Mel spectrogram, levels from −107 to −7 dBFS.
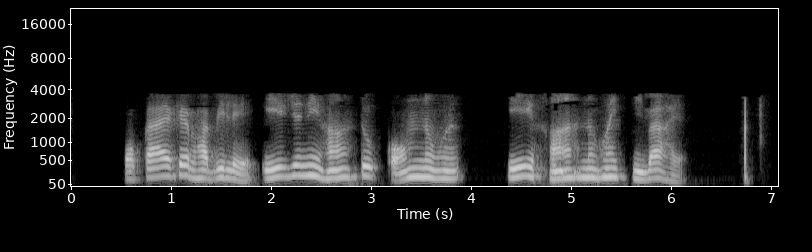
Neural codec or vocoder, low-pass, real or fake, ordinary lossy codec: codec, 16 kHz in and 24 kHz out, 0.9 kbps, LongCat-Audio-Codec, fine tuned four codebook decoder; 3.6 kHz; fake; MP3, 24 kbps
